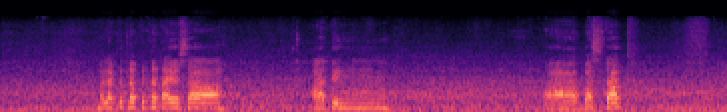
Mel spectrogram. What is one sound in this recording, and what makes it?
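A middle-aged man speaks in short bursts close to the microphone.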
